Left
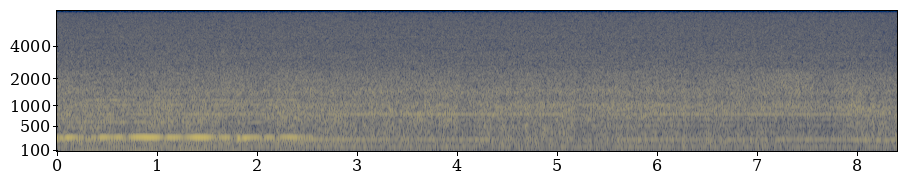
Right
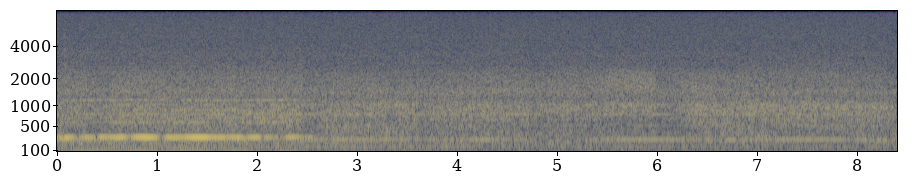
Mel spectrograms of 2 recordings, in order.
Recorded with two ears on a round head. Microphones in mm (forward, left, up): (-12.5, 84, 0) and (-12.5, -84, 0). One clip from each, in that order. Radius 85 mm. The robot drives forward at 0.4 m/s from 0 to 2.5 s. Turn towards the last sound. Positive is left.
No sound to turn to.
